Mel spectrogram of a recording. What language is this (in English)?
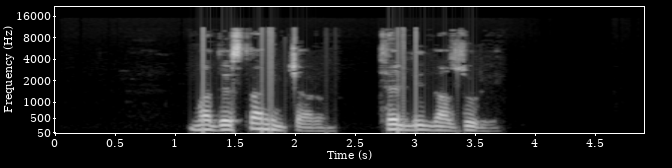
Laz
